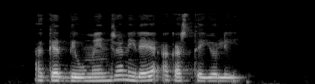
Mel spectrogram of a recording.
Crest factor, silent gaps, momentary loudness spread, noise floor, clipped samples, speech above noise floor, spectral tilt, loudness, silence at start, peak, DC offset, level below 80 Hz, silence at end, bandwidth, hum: 16 dB; none; 10 LU; -67 dBFS; under 0.1%; 46 dB; -6.5 dB/octave; -22 LUFS; 0.35 s; -6 dBFS; under 0.1%; -62 dBFS; 0.75 s; 11.5 kHz; none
